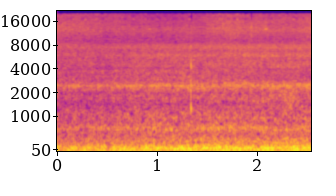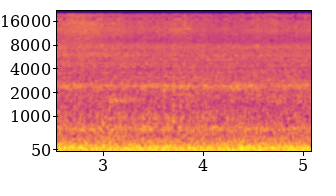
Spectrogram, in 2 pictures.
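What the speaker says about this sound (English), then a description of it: "this is the first time anybody's driven the car in a month" A car being driven for the first time in a month hums with a steady low engine rumble and road noise from inside the cabin, continuous and fairly loud with no talk.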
